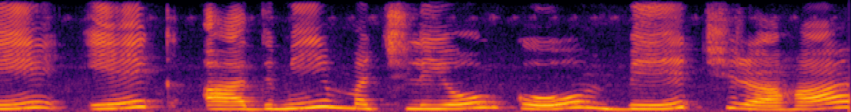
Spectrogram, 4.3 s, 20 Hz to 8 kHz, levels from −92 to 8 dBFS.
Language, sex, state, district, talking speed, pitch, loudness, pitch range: Hindi, female, Punjab, Pathankot, 100 wpm, 300 Hz, -13 LUFS, 280-370 Hz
